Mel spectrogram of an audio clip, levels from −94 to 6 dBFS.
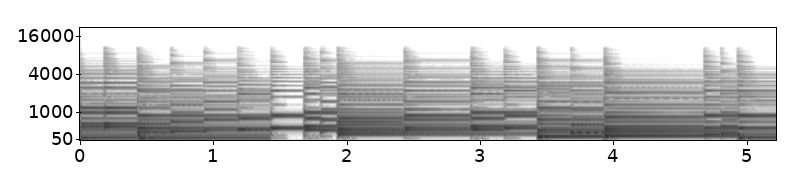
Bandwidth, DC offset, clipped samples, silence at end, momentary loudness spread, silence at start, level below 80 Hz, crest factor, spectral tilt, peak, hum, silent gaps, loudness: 10.5 kHz; under 0.1%; under 0.1%; 0 s; 4 LU; 0 s; -46 dBFS; 16 dB; -7.5 dB/octave; -6 dBFS; none; none; -21 LUFS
